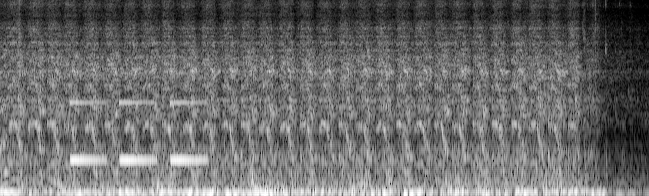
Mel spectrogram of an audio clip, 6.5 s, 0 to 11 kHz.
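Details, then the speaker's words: Land Rover Discovery 2 TD5 diesel, battery at 13 V: steady laboured cranking about two to three turns a second, never catches; scanner reads 0 rising to just 120 rpm, too low for this diesel to fire; slow cranking, no start. "I know we've got the crank signal now correct, I think, because it shows 0 RPM and then it goes up to 120, which is too low."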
